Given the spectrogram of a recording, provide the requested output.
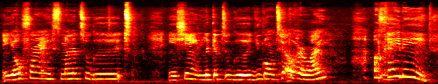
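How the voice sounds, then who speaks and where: Background noise is noticeable behind this woman. Her voice is high-pitched with lively intonation. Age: young. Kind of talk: casual talk to camera. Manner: animated, humorous.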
